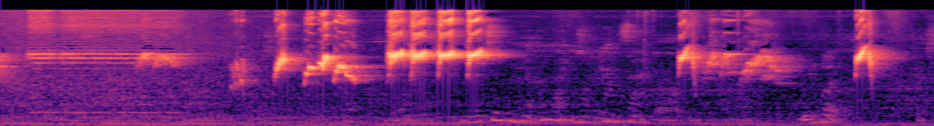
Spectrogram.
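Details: Red-whiskered bulbul in morning song, bright whistled and warbled phrases in short bursts of three to four notes, with pauses between; a steady high tone at the start and faint low background hum.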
